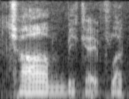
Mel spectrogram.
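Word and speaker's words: cāmbike: So instead of, for the meter, cha ambike, chambike flows much better.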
